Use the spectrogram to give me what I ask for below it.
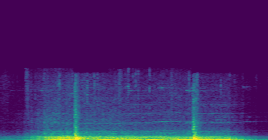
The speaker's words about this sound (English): Kersey turns a corner and pulls up on the side of the road.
